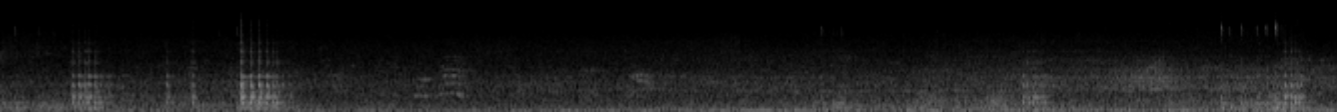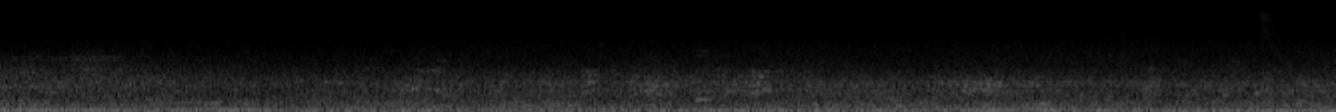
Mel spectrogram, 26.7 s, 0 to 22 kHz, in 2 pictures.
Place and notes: {"title": "Vobkent, Uzbekistan, wind rattling a window - wind rattling a window", "date": "2009-08-18 12:30:00", "description": "recorded in the shrine of Khwaja `Ali ar-Ramitani while in the background locals prepare for the weekly market", "latitude": "40.06", "longitude": "64.49", "timezone": "Asia/Samarkand"}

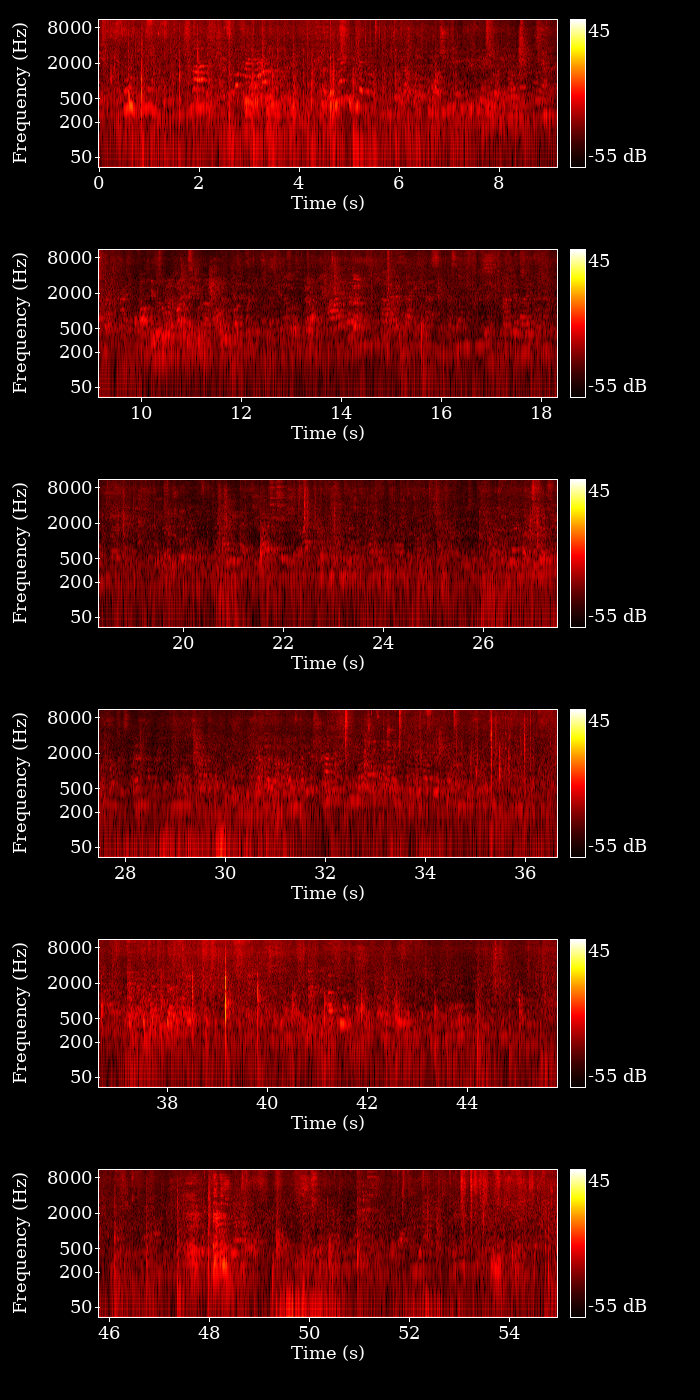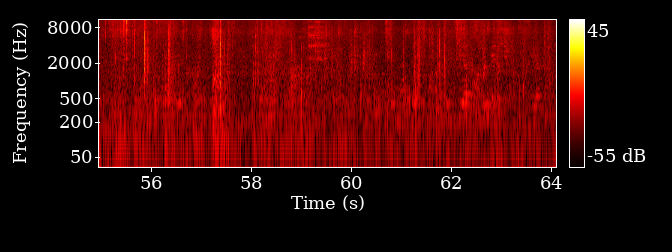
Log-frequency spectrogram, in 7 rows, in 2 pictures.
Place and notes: {"title": "berlin, rütlistraße: rütli-schule - the city, the country & me: rütli school", "date": "2011-02-13 17:37:00", "description": "polling place in a classroom of the famous rütli school\nthe city, the country & me: february 13, 2011", "latitude": "52.49", "longitude": "13.43", "altitude": "39", "timezone": "Europe/Berlin"}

